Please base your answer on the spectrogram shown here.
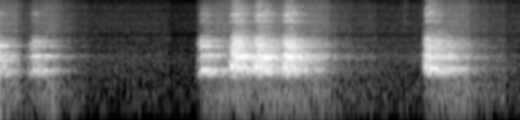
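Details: Dog barking in short, harsh, mid-pitched bursts: two quick barks at the start, a tight run of about four louder barks after a pause, then one final bark; silent gaps between, no other sounds.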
